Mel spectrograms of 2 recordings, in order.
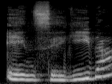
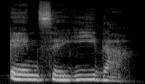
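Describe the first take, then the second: First: "Enseguida" rising at the end, then a beat; sarcastic opening intonation. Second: Low, slow sarcastic agreement, falling. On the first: Shown as a demonstration. Teacher shows the tune at sentence start, sarcastic. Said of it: "La entonación aquí". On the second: Acted. Replying to advice to buy a Mercedes, sarcastic. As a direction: drawl it to mean no way. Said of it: "responder con sarcasmo".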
